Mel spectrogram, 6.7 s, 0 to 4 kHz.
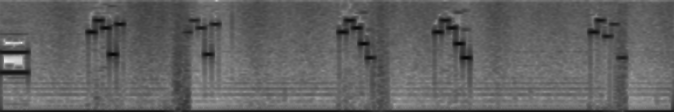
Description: Five-tone selective call (ZVEI), heard as quick runs of five tones, tones of about 70 ms. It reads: 88920 88951 88951 88701
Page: /357/SDR/ZVEI/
